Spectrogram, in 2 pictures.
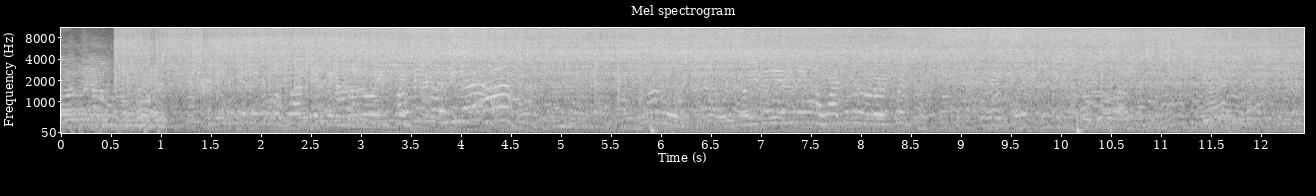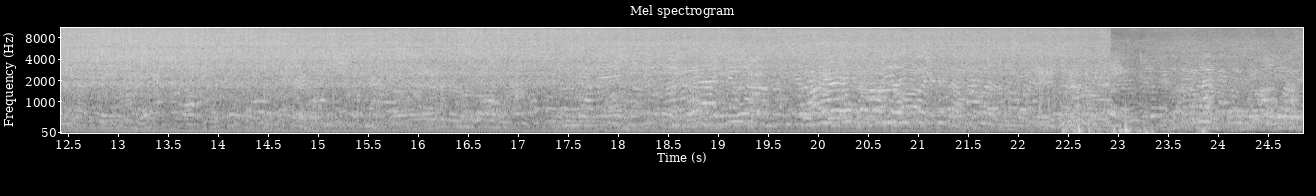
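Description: Pieces of cod frying in oil in a frying pan on an induction hob: a loud, steady sizzle that starts about half a second in and stops just before the end, with people chatting beneath it.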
